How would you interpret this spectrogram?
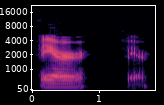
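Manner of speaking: says it through a laugh. Real, not acted. Laughing off a teasing reply. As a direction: chuckle the word out.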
